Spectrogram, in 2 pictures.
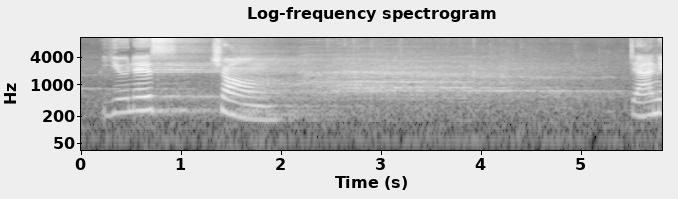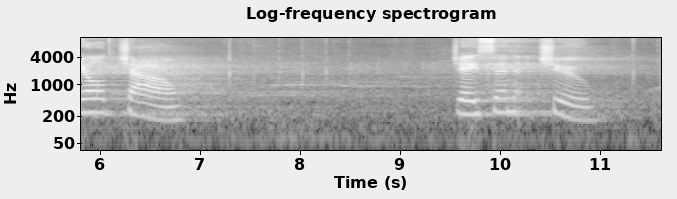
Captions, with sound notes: Eunice Chong. (audience cheering) Daniel Chow. Jason Chu.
